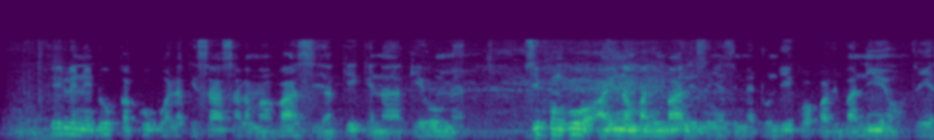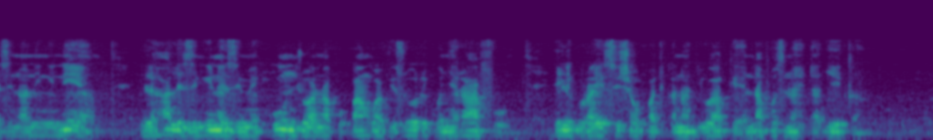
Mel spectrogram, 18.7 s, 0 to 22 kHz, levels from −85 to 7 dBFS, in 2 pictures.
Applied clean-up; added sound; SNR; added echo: none; none; none; none.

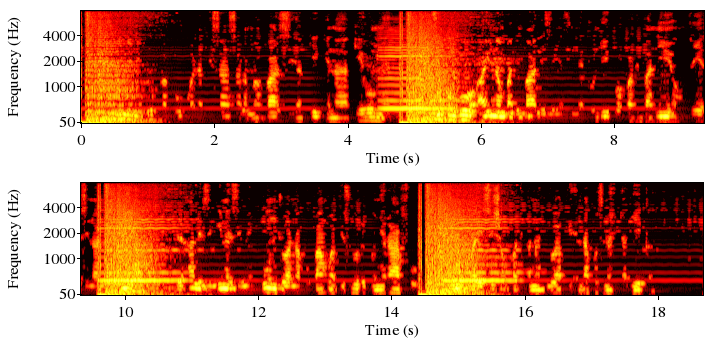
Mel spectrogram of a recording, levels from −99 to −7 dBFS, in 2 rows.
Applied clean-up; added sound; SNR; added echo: classical method spectral subtraction.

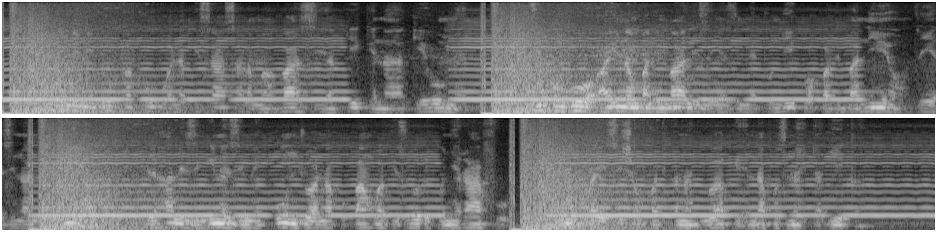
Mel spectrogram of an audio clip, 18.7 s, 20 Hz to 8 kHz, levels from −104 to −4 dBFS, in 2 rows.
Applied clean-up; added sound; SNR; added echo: none; Bowed string instrument + Explosion; -1 dB; none.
